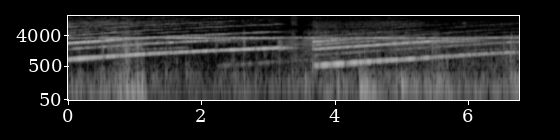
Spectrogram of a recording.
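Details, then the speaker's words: Building fire alarm that woke the occupant in the morning, sounding its evacuation whoop; a loud rising tone repeats about every three seconds, each sweep climbing in pitch; the occupant doubts it is a real fire but evacuates. "I don't know if this shit's real, but we're we're going to evacuate."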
